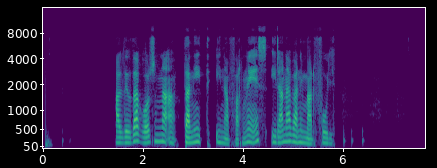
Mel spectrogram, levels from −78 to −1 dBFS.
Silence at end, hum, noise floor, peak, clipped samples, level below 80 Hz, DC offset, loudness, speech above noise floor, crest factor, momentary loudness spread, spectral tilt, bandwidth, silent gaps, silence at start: 1.85 s; none; -88 dBFS; -4 dBFS; under 0.1%; -62 dBFS; under 0.1%; -26 LUFS; 61 dB; 26 dB; 10 LU; -4.5 dB/octave; 10 kHz; none; 0.05 s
